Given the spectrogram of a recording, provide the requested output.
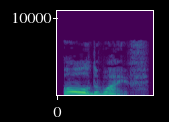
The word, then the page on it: oldwife: British English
